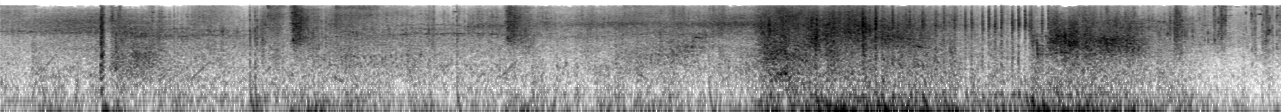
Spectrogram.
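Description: Gunshots ring out in bursts.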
